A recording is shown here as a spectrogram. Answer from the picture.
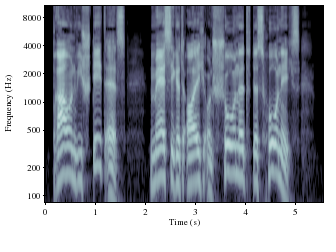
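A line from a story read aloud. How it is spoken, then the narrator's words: Calling out. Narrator (German): Reineke rief er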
